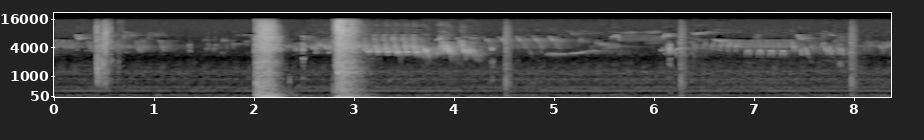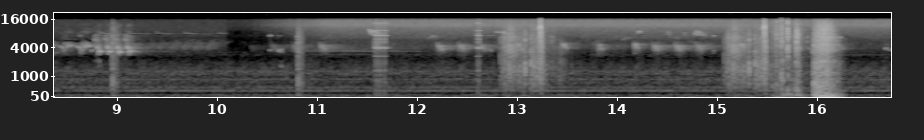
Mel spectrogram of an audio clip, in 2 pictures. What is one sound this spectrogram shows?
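Short clicks tick as menu items are picked.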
